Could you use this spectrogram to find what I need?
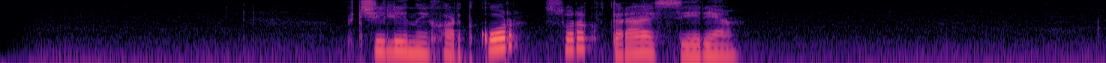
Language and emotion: Russian, neutral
